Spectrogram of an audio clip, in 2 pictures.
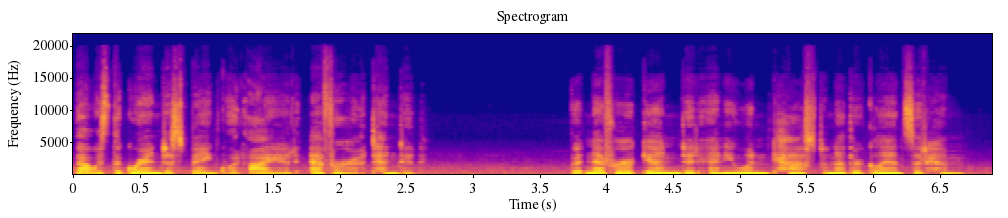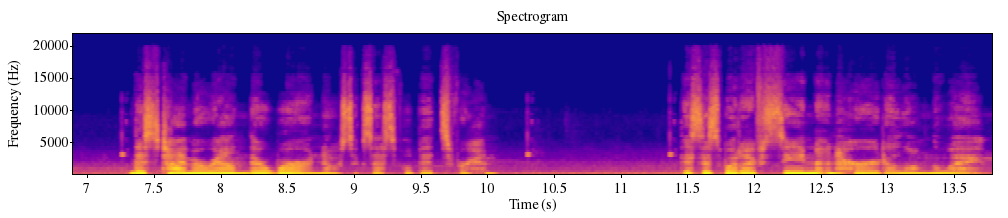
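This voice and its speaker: An actress playing a melancholy, forgetful swordswoman in a game, speaking in a measured, soft and reflective way. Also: deep voice, a little hiss or hum. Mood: solemn, reflective. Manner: measured, solemn, soft-spoken. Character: melancholy, forgetful swordswoman, calm and enigmatic wanderer. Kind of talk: scripted game dialogue, reflective storytelling.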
